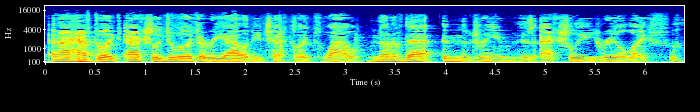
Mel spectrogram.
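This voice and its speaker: A man's voice: on the low side, steady tone, moderate pace. A man hosting a podcast in casual chat, chatty with many fillers, laughing easily. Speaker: podcast host.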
